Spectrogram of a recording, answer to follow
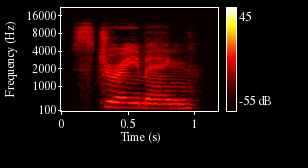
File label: UK female, "Streaming"; beanstalk audio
